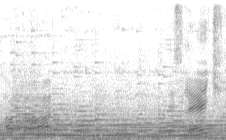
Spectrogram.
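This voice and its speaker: A man's voice, dry with no echo, over loud background music. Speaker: vlogger skater. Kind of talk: casual vlog chat. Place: street. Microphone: phone near.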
